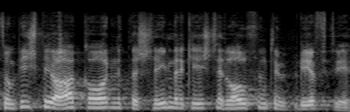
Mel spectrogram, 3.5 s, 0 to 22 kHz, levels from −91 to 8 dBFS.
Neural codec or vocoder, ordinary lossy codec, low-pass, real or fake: codec, 44.1 kHz, 2.6 kbps, SNAC; none; 14.4 kHz; fake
